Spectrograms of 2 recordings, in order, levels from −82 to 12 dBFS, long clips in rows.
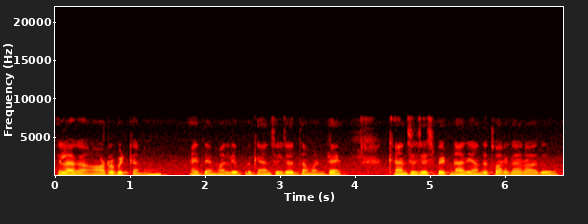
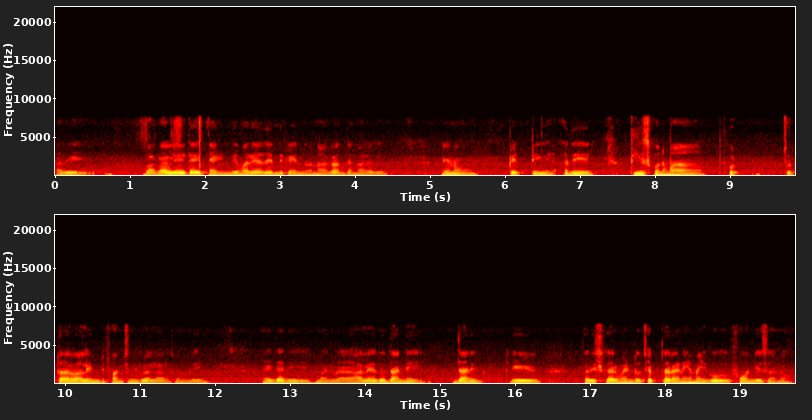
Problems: constant background noise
